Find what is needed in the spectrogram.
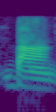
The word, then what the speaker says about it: bhang: And bong is B-A-H-N-G, is that, or B-A-N-G, or? – Yeah, it's spelled B-H-A-N-G, bong. – B-H-A-N-G.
